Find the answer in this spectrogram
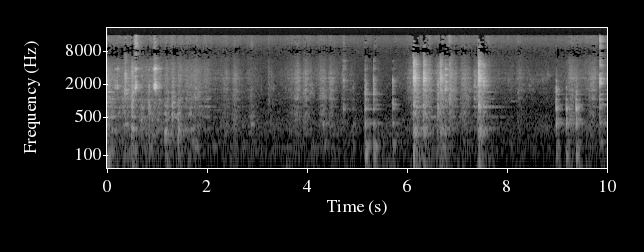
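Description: Metal spoon stirring and scraping candied fruit in a stainless-steel saucepan: irregular clinks and scrapes against the pan, some with a short metallic ring. They come in clusters near the start, from about five to seven and a half seconds in, and again near the end.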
